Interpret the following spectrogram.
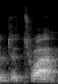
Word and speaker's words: Detroit: French Canadians from Detroit, or Detroit, as it's properly pronounced.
